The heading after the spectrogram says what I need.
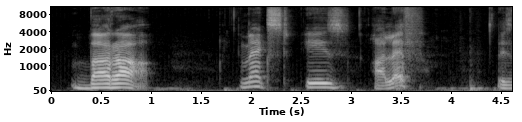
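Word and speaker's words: בָּרָא: So Ba is the sound. And Resh is the next letter, similar to what we have seen here already. Resh is the next letter, and again a Qamats, and so you pronounce Ra. And Aleph has no sound. So therefore the total word, we pronounce it as Bara.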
